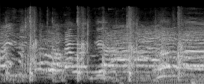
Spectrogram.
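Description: A group of voices singing together, with rhythmic hand clapping.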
